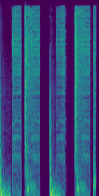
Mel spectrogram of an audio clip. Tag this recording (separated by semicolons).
acid; beats; club; dance; drop; drumloops; dub-step; electro; electronic; glitch-hop; house; loop; minimal; rave; techno; trance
